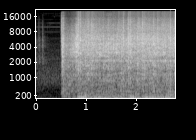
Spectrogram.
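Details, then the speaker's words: 1975 Chevy Monza 2+2 with 350 small-block V8 swap, sat about 20 years, just after installing a new distributor at top dead center: cranks briefly, fires at once into a loud, lumpy but even idle through open headers; normal start. "Oh, hold on. Brother! This thing is rowdy."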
